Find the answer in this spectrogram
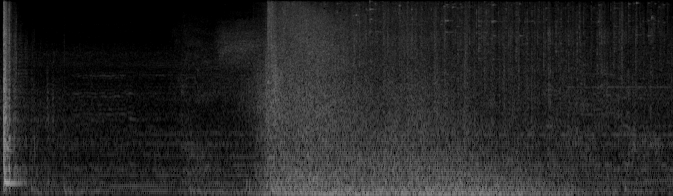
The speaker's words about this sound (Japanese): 炎の尾を引いて飛び、敵 APC が爆発炎上、黒煙が吹き上がり戦場全体を黒く包み込んだ。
